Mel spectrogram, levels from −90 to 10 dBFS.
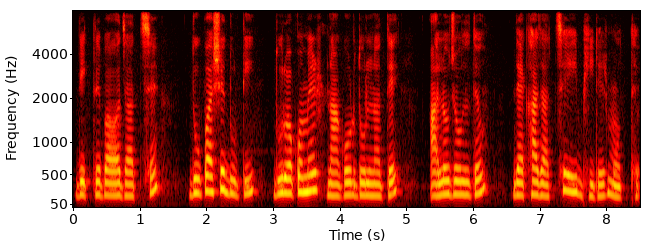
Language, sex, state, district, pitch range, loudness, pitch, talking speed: Bengali, female, West Bengal, Jalpaiguri, 180-225 Hz, -26 LUFS, 195 Hz, 115 wpm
